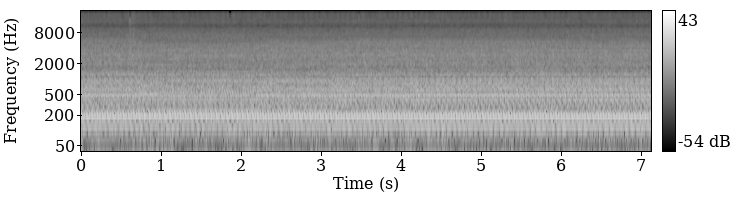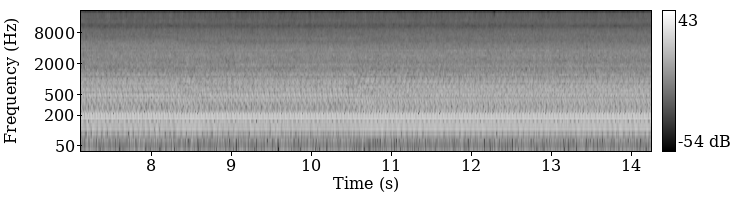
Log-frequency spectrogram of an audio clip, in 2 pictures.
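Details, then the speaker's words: Onan DJC diesel generator, started stone cold after sitting a month or two, under load-bank load between several hundred watts and about 11 kW: extremely loud steady drone, even low throb, no misses or knocks, no exhaust smoke; normal running under load. "All right, once again, I got to walk out here so you can hear me because the DJC is extremely loud."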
